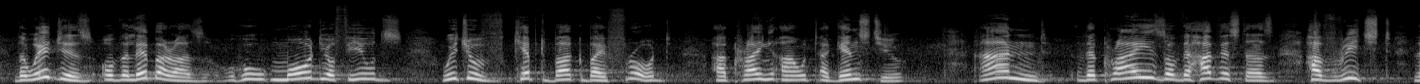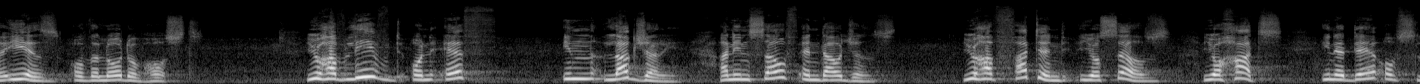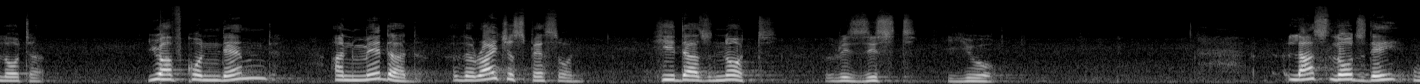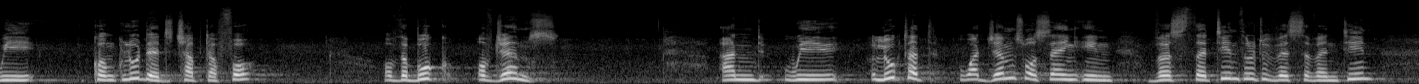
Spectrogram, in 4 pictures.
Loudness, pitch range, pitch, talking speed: -16 LUFS, 180-240 Hz, 210 Hz, 100 wpm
